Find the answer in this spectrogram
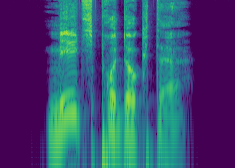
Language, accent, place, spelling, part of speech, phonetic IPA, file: German, Germany, Berlin, Milchprodukte, noun, [ˈmɪlçpʁoˌdʊktə], De-Milchprodukte.ogg
- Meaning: nominative/accusative/genitive plural of Milchprodukt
